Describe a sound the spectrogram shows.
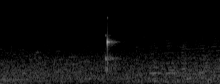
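A short chime rings as a card is marked.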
